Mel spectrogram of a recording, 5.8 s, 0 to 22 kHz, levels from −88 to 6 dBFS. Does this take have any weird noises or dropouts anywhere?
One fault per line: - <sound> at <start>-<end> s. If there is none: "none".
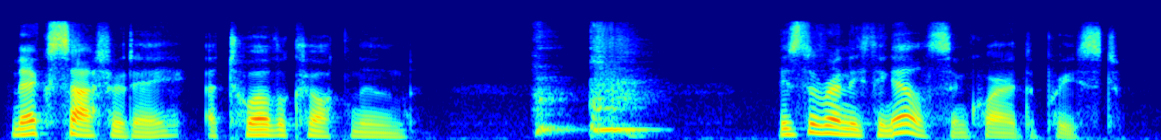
- sneeze at 2.7-3.4 s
